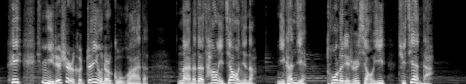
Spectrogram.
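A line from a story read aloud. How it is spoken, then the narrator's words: Group laughing. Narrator (Chinese): 众人笑着说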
